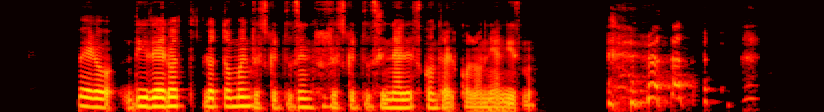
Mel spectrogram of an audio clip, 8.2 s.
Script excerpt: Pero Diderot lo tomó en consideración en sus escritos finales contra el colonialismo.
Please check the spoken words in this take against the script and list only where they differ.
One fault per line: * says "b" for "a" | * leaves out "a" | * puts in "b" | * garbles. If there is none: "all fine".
* says "escritos" for "consideración"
